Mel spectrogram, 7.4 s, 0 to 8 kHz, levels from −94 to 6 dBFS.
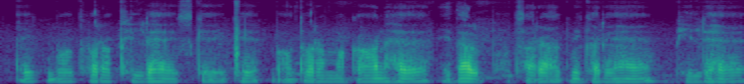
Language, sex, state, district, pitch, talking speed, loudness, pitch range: Hindi, male, Bihar, Gopalganj, 105 Hz, 155 wpm, -35 LUFS, 105-110 Hz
